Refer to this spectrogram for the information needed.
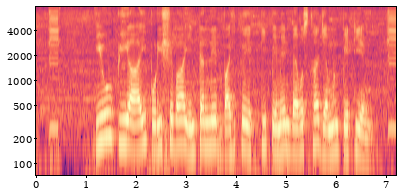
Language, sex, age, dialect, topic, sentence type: Bengali, male, 51-55, Standard Colloquial, banking, statement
